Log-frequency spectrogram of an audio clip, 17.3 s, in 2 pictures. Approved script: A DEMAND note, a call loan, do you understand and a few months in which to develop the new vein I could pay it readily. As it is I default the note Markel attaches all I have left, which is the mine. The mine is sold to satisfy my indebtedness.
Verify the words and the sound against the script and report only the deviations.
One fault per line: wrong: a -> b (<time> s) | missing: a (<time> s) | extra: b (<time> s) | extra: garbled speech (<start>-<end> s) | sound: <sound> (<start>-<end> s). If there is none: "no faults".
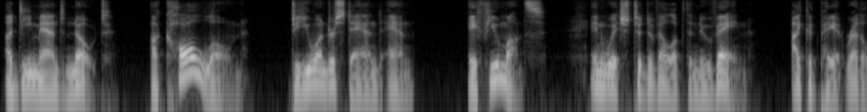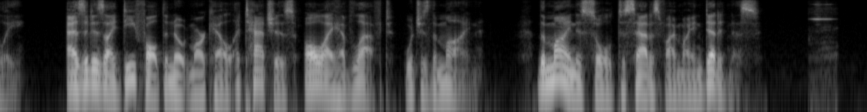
sound: squeak (16.8-17.1 s)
